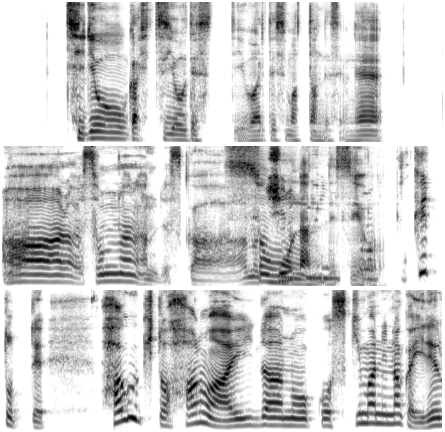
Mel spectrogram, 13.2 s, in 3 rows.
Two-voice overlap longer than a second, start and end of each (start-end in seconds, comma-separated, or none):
6.6-8.3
